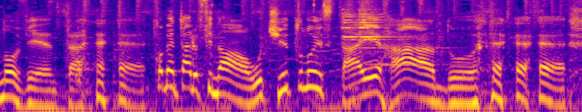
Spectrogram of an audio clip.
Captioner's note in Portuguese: risos; Risos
